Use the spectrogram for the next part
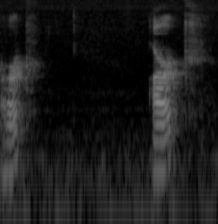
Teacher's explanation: thinking about the tongue being a little bit forward and then lifting into the tighter r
